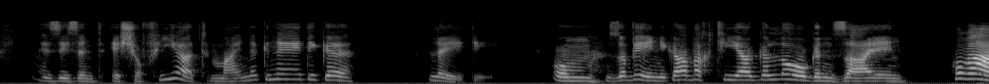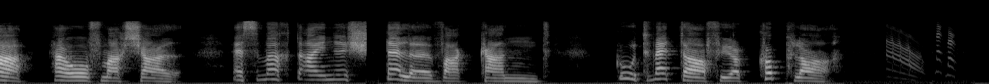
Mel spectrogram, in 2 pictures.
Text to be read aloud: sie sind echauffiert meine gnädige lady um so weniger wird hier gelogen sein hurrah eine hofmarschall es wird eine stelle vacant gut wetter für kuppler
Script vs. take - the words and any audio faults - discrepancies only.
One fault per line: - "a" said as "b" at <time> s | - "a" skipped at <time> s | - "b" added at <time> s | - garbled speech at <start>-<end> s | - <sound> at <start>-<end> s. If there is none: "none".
- "eine" said as "herr" at 10.4 s
- dropout at 13.6-13.7 s
- chirp at 18.8-19.5 s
